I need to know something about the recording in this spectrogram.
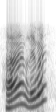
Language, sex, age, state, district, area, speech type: Santali, male, 18-30, West Bengal, Birbhum, rural, conversation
